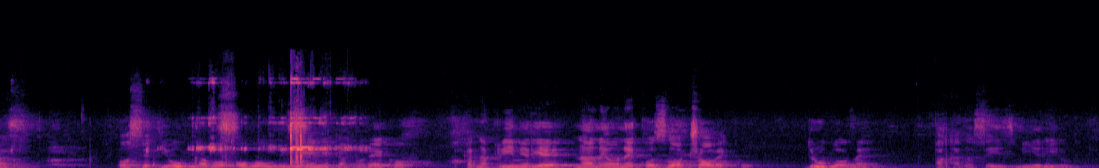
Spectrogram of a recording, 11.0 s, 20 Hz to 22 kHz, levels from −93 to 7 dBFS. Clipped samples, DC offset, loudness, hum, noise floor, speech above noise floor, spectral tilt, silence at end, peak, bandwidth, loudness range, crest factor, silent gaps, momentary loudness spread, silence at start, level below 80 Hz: under 0.1%; under 0.1%; -34 LUFS; none; -69 dBFS; 32 dB; -2.5 dB/octave; 0.2 s; -6 dBFS; 15.5 kHz; 13 LU; 32 dB; none; 20 LU; 0 s; -74 dBFS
